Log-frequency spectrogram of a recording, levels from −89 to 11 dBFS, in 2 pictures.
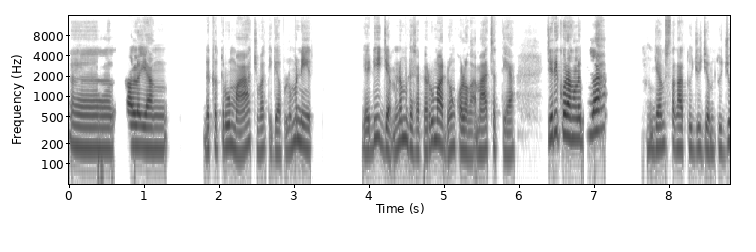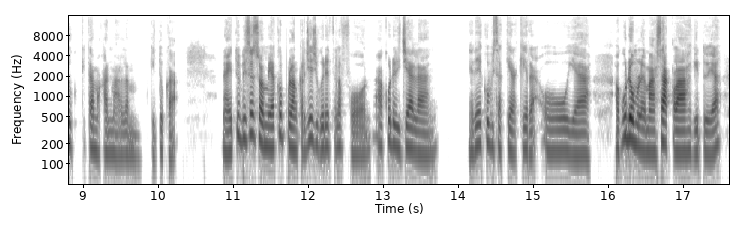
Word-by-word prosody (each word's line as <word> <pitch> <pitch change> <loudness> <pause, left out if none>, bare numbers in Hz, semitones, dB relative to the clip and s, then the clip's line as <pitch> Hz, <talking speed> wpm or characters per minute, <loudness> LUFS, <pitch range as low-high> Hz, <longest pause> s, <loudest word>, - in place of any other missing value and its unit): Eee, 175 -2 0 0.2
kalau 185 -1 +7
yang 175 -1 +3 0.6
deket 175 +1 -6
rumah, 180 -3 +1
cuma 165 +1 -6
30 155 +2 -7
menit. 185 -7 0 0.7
Jadi 220 +11 -1
jam - - +2
6:00 225 +2 +1
udah - - 0
sampai 160 +1 -3
rumah 215 0 +5
dong, 170 - -2
kalau 160 -2 +2
nggak - - -5
macet 165 +3 0
ya. 145 -1 -4 0.5
Jadi 245 +4 +4
kurang 255 -3 +9
lebih 235 +3 -2
lah, 310 +3 +8 0.7
jam 180 0 +1
6:30, 175 -2 -2
jam 165 -2 -2
7:00 175 +4 -5
kita 175 - -6
makan 150 -2 -7
malam, 145 0 -9 0.3
gitu, - - -12
Kak. - - -8 0.6
Nah 150 - -2
itu 260 - -5
bisa 240 +4 +1
suami 205 -7 +2
aku 265 - -2
pulang 175 -5 +1
kerja 240 - -3
juga 180 -1 -4
dia 180 - -16
telepon, 185 0 -8
"Aku 225 - -5
udah 195 - 0
di 160 - -12
jalan." 150 -5 0 0.5
Jadi - - -6
aku 210 - -4
bisa 180 -2 -6
kira-kira, 160 -1 -6
"Oh, 155 0 -5
ya." 145 -2 -3 0.3
Aku 255 - 0
udah 245 - +12
mulai 170 -3 0
masak 155 +7 +6
lah, 155 0 +7
gitu 155 0 -7
ya, 160 - 0
175 Hz, 200 wpm, -24 LUFS, 155-195 Hz, 0.7 s, udah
